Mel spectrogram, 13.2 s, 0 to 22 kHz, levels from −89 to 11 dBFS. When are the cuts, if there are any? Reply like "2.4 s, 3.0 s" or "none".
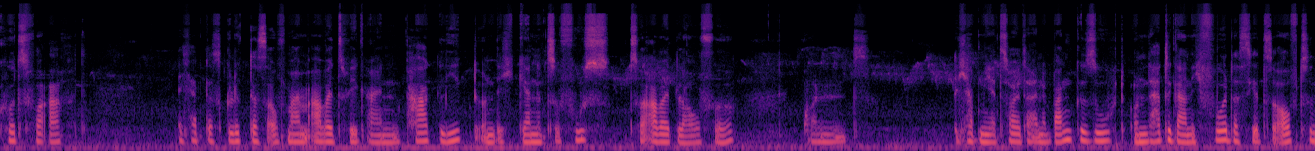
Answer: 8.0 s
